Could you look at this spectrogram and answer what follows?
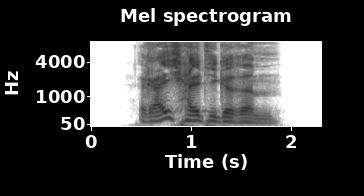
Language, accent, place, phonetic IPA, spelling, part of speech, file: German, Germany, Berlin, [ˈʁaɪ̯çˌhaltɪɡəʁəm], reichhaltigerem, adjective, De-reichhaltigerem.ogg
- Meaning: strong dative masculine/neuter singular comparative degree of reichhaltig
